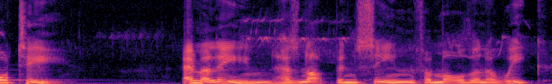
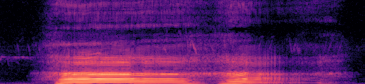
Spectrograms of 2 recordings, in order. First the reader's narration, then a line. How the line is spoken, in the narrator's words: said Eeyore bitterly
